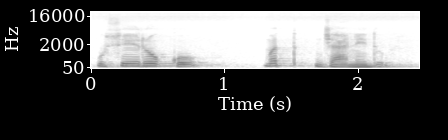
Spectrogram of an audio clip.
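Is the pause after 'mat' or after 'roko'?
after roko. A pause comes right after the word 'roko'. He must be stopped and not let go. "मतलब उसे जाने नहीं देना है"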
